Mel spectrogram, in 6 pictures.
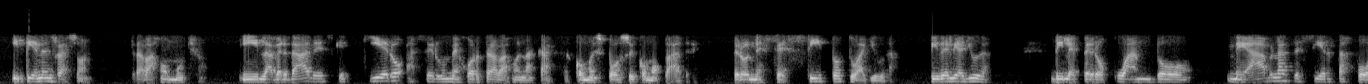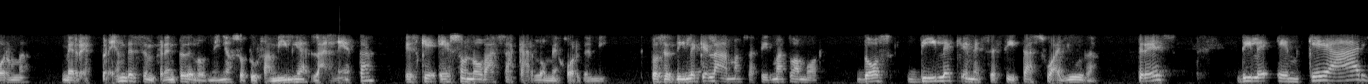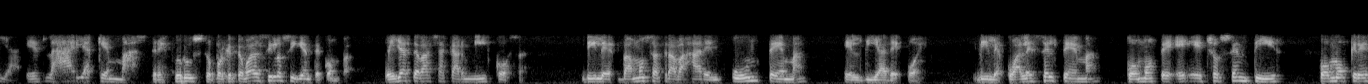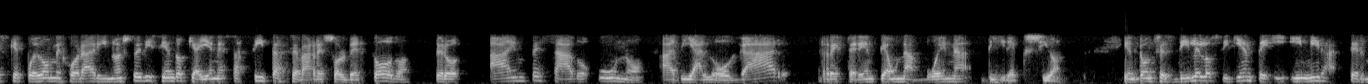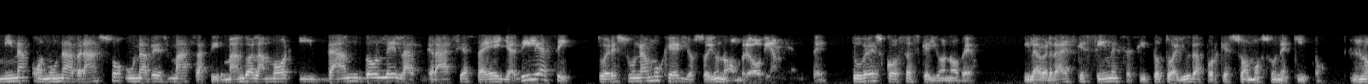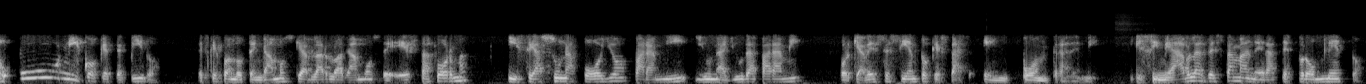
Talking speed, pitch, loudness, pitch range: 185 wpm, 135 Hz, -20 LUFS, 120-155 Hz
